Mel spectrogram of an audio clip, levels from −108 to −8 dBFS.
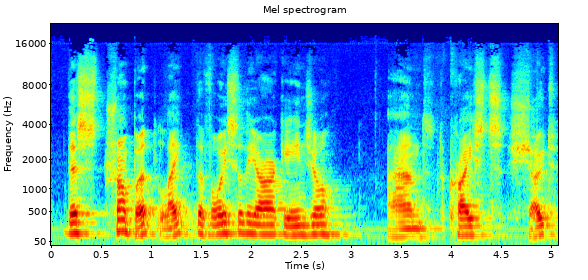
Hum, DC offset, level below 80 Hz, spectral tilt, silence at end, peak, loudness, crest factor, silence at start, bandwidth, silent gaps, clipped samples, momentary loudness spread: none; under 0.1%; -62 dBFS; -6 dB/octave; 0 s; -4 dBFS; -21 LUFS; 16 dB; 0.15 s; 14 kHz; none; under 0.1%; 11 LU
